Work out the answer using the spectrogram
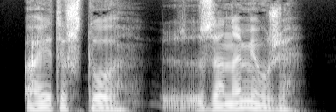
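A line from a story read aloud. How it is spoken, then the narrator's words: Dejected drawl. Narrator (Russian): упавшим голосом протянула Аня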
